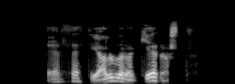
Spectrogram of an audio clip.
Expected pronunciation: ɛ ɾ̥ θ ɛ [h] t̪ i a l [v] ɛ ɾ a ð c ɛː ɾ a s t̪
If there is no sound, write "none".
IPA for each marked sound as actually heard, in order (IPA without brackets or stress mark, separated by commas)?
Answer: h, v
